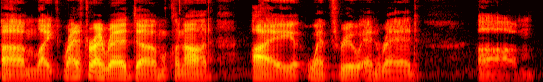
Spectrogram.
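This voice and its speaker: A man with a fairly low voice chats on a podcast panel. He tells casual personal stories, pausing often with ums as he goes. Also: fairly even intonation, a bit bright.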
